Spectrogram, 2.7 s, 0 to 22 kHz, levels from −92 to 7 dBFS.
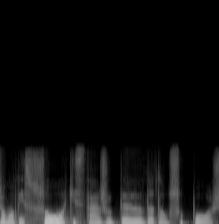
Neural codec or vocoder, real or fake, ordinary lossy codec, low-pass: codec, 16 kHz, about 1 kbps, DyCAST, with the encoder's durations; fake; none; none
